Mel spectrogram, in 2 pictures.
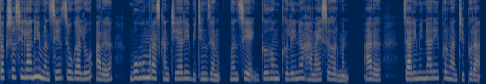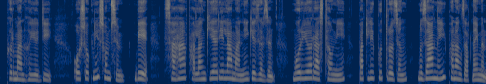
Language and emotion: Bodo, neutral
